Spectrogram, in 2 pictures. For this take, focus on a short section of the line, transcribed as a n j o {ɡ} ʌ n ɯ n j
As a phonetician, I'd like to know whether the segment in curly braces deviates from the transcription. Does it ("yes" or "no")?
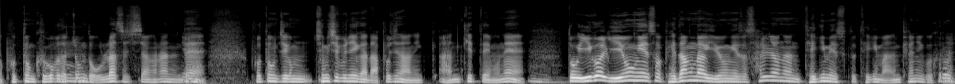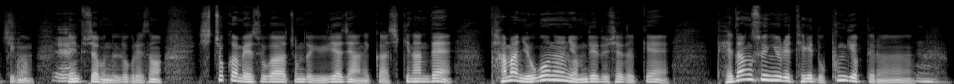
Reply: no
